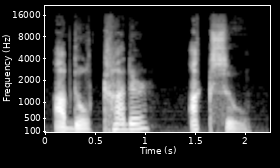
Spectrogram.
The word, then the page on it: Abdulkadir Aksu: American English; from Turkey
